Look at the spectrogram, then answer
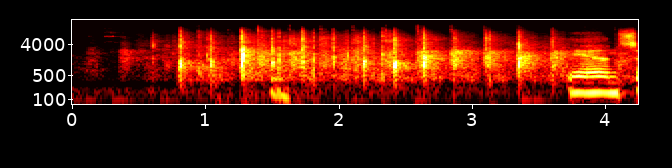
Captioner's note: applause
